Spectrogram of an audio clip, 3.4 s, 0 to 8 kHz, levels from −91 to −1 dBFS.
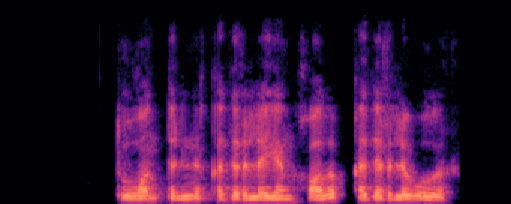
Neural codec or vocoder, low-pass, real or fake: vocoder, 24 kHz, 100 mel bands, Vocos; 7.2 kHz; fake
